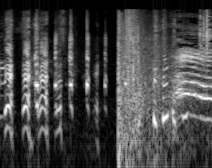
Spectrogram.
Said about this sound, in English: they added a gunshot. Sound like a fucking revolver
